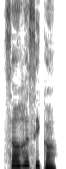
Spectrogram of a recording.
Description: ♪ sāhasika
